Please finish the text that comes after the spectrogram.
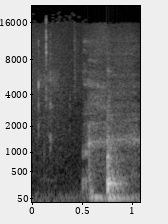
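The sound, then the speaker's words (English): A speaker pauses to take a drink to wet their throat: a brief, wet slurp, rising after a quiet moment into a low gulping swallow with a soft squishy edge. No one speaks. “Excuse me for just a minute. I got to wet my goozler.”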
